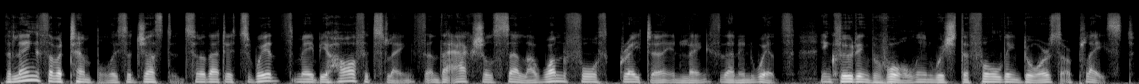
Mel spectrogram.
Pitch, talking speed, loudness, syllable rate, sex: 110 Hz, 200 wpm, -20 LUFS, 4.5 syllables/s, male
